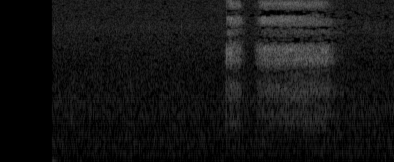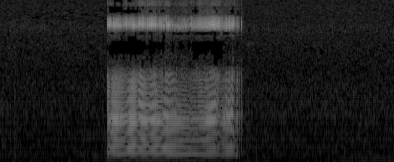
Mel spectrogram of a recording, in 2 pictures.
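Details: Cat's loud snoring: a soft airy breath followed by a strong, buzzing rattle on one breath, in a quiet room.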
